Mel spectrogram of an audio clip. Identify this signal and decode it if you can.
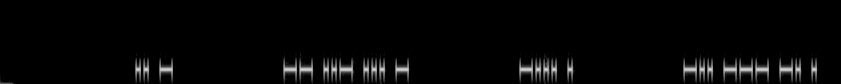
Morse code, heard as a keyed tone, about 30 wpm, 700 Hz. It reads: IT MUST BE DONE
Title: 4x Word-Spacing - Sentences from Top 500 Words - 30wpm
